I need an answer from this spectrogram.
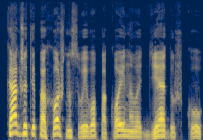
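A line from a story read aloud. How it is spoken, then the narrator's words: Sighing aunt. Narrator (Russian): вздохнет тетка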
